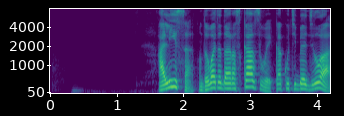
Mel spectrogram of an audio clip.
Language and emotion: Russian, positive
